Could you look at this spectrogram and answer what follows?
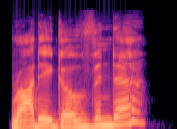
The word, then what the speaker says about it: Radhe Govinda: Radhe Govinda? How do you say it? – You said it.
